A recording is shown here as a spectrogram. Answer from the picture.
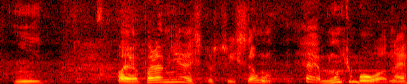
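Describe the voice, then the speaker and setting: A man's lively intonation over light background noise. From Bahia, Brazil. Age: 70s. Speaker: school support staff. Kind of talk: interview testimony. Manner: halting. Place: hall.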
